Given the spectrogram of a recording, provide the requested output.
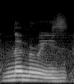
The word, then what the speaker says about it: Memories: Âm đuôi của nó theo nguyên tắc nó vẫn là Memories. Và đừng đọc là Memory, Mấy, có mấy mà. Nó là âm Am. Và nó sẽ là Mam, Mam, Memories, Memories.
